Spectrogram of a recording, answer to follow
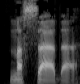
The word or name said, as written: Massada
